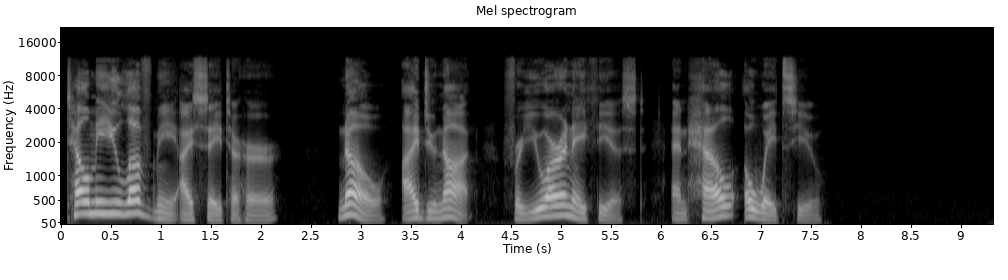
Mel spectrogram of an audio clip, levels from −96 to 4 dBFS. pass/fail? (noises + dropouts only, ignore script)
pass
